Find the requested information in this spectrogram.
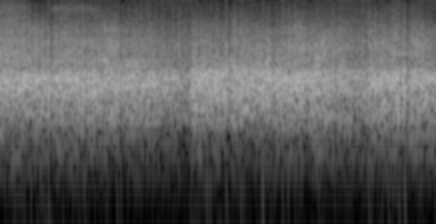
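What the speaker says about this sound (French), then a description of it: "Je demande à l'Assemblée de l'acclamer encore pour ce bel enseignement." An audience fills a lecture hall with steady, loud clapping to acclaim a professor after a lecture. The dense applause keeps going throughout with no break.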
